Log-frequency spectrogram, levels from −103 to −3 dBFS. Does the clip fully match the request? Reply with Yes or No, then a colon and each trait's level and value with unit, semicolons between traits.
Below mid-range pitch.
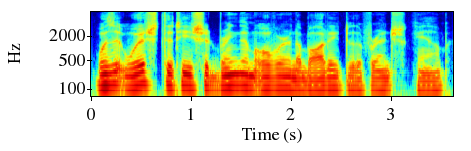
Yes: low, 105 Hz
